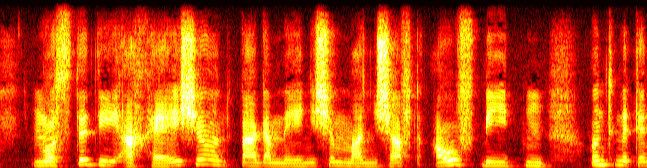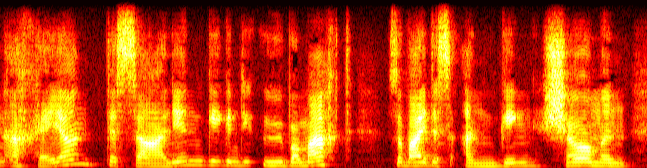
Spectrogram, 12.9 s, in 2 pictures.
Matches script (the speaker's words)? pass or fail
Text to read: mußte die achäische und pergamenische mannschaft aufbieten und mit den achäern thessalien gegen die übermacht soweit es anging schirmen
pass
